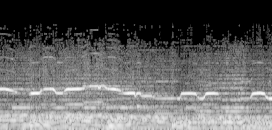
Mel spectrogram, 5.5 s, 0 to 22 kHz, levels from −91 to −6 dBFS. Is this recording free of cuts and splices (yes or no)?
yes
